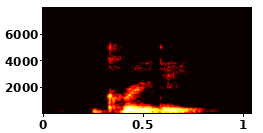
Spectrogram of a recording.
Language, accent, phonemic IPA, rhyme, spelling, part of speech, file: English, Southern England, /ˈɡɹiːdi/, -iːdi, greedy, adjective, LL-Q1860 (eng)-greedy.wav
- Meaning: 1. Having greed; consumed by selfish desires 2. Prone to overeat 3. Tending to match as much text as possible 4. That tries to find the global optimum by finding the local optimum at each stage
